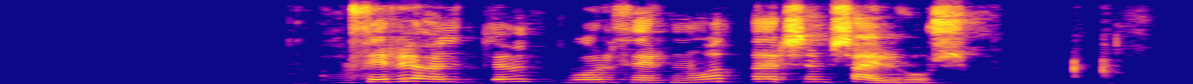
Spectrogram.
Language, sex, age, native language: Icelandic, female, 50-59, Icelandic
